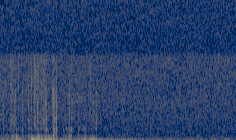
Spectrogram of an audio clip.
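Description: Headset microphone handling noise: low rumbling bumps and a few faint clicks as the headset is moved into place, dying away after about a second.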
